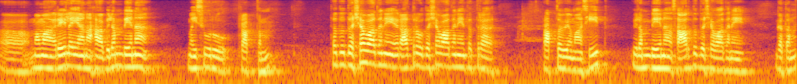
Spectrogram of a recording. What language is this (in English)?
Sanskrit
